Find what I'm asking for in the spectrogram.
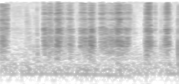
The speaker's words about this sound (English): Let me write that down.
